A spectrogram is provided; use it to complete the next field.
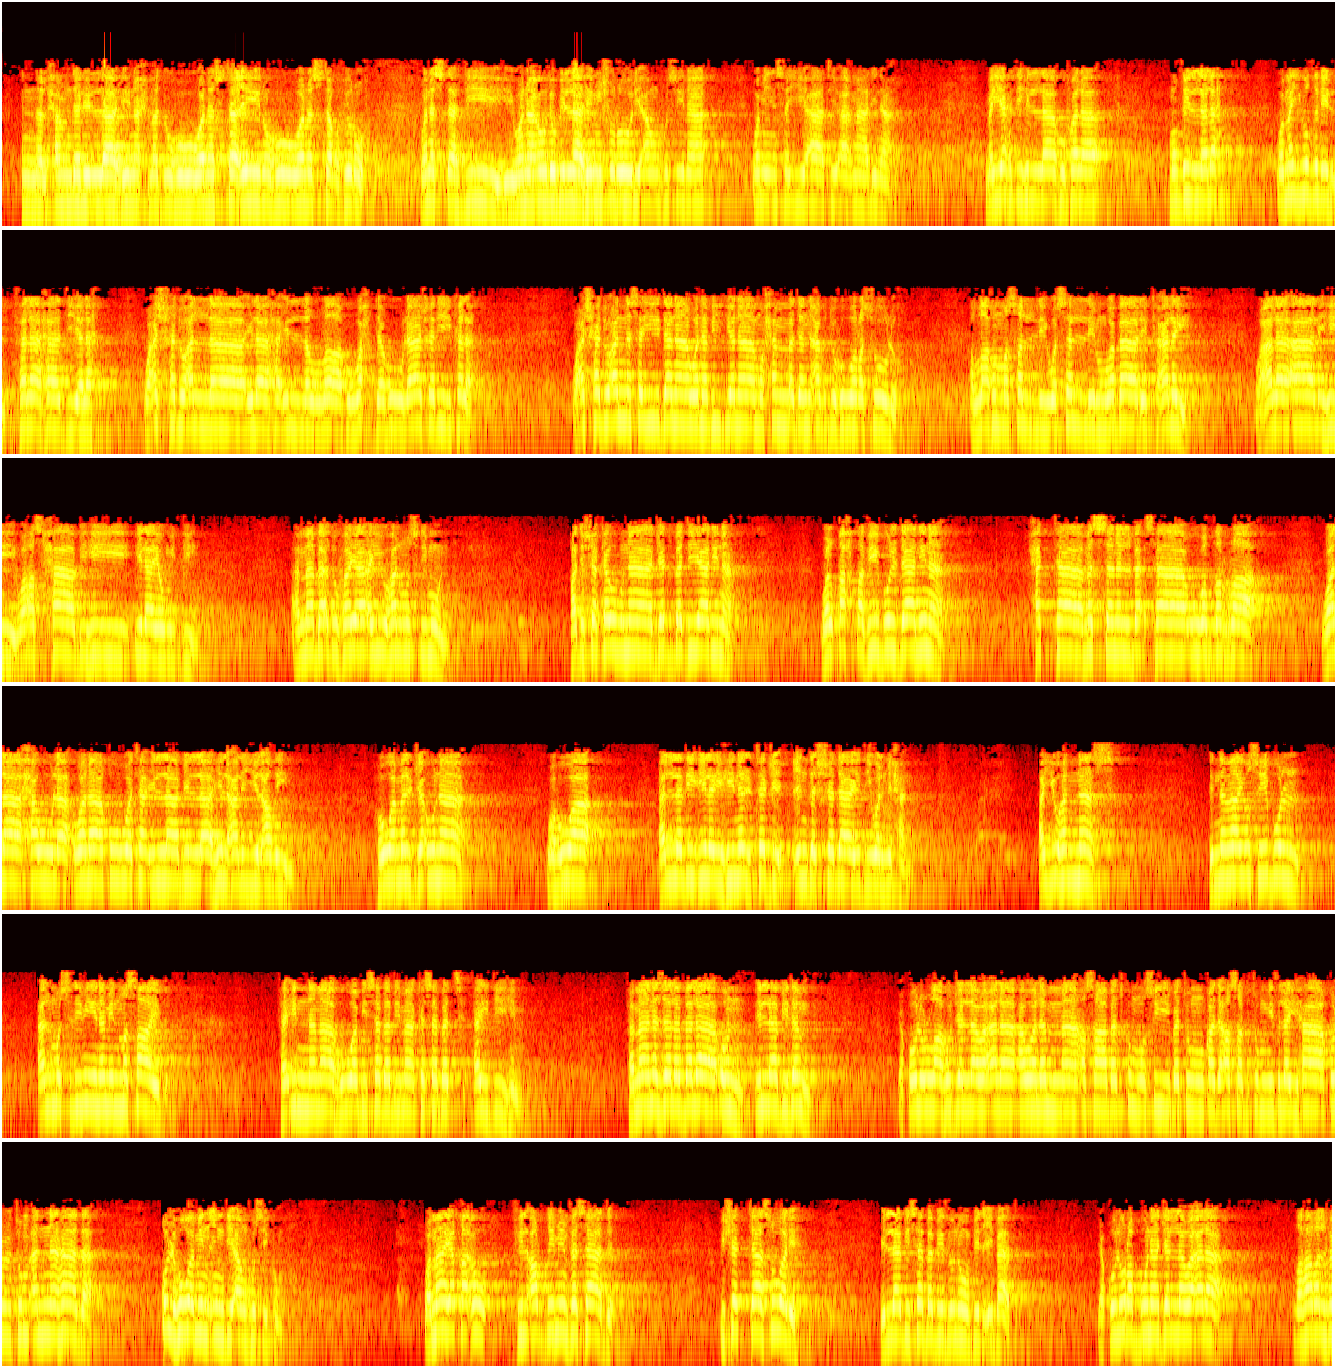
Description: خطبة الاستسقاء - المدينة- الشيخ حسين آل الشيخ - الموقع الرسمي لرئاسة الشؤون الدينية بالمسجد النبوي والمسجد الحرام
المكان: المسجد النبوي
